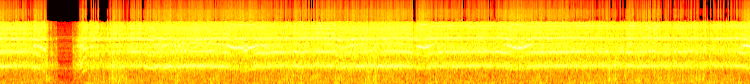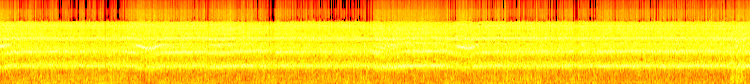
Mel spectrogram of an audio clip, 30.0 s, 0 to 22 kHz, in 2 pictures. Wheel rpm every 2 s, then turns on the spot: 130, 200, 220, 220, 220, 230, 230, 230, 230, 220, 230, 220, 220, 230, 230.
none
